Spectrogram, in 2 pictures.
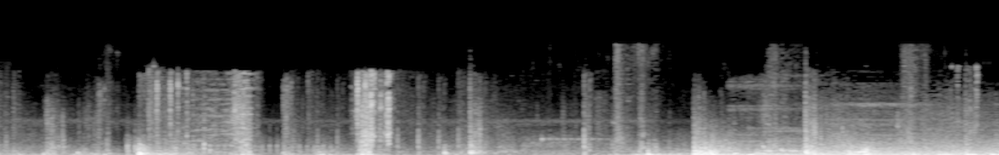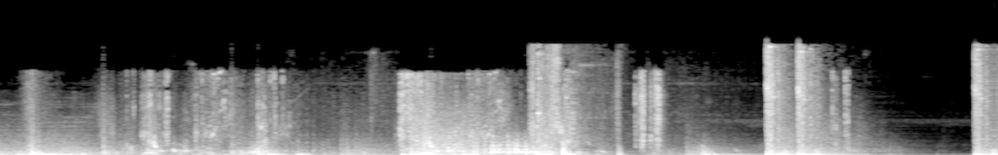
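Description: Wooden walls and ramps are built with quick hammering knocks.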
